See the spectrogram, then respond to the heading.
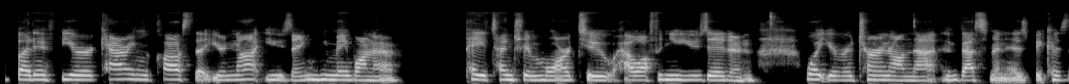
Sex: female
